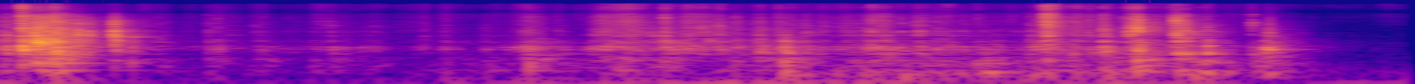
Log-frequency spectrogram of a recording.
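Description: Cardboard Funko Pop box being opened and its clear plastic insert pulled out: rustling and crackling of card and plastic in about three bursts, the loudest at the start.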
